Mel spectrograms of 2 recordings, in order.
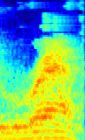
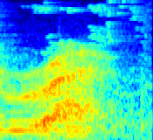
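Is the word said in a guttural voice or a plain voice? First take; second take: plain; guttural. First: The word is said in a plain, ordinary voice. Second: The word is said in a rough, guttural voice. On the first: "We don't say wrath" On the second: "Get a real guttural"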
